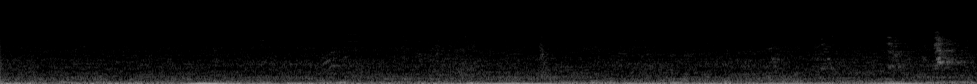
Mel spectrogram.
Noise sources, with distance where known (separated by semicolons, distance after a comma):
background noise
